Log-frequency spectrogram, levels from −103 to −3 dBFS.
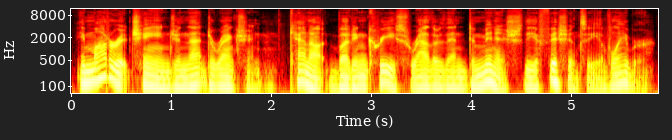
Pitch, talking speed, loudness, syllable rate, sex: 95 Hz, 165 wpm, -18 LUFS, 5.7 syllables/s, male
